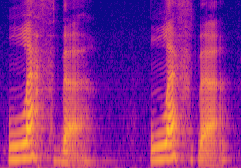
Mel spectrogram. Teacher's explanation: I can skip that middle t sound. But, if the next word after left is actually out, then instead of saying left the and skipping the t, I'm going to say left out. · This word ends in two consonants, so we have f and then t. If left is followed by the word the, then we have another consonant sound there, the. So it's going to be left the. I can skip that middle t sound.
